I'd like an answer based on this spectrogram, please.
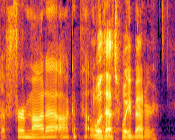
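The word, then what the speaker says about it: Furmata: name of mine worse it's fermata but it's spelled with the U like f-u-r because the mascot is a husky so then it's like a fur Mata which like doesn't really work oh unless you know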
